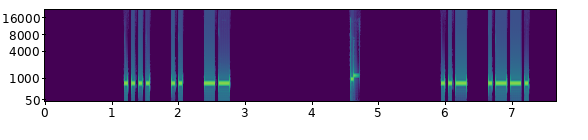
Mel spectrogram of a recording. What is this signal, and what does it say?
Morse code, heard as a keyed tone, about 22 wpm, spaced as for 16 wpm, 700 Hz. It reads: HIM UP
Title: 2x Character Spacing - Top 100 Words - 22wpm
